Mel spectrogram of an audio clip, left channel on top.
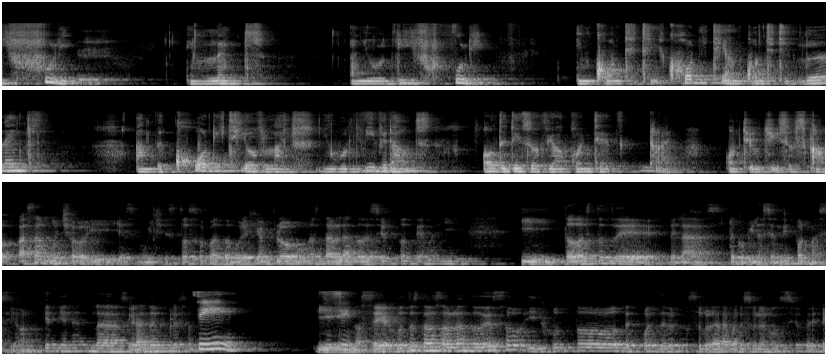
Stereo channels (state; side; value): different; both; correlation 0.00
